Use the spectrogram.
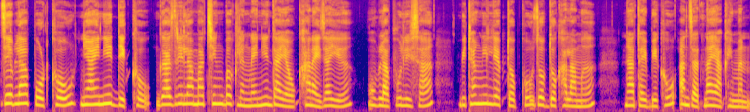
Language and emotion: Bodo, neutral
